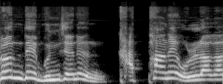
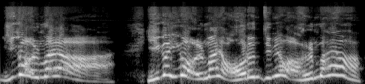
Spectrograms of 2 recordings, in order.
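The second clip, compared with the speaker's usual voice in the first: shouting; 5 semitones higher than usual. Retold or imitated. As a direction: bellow the price question. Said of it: "하도 소리치니까".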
